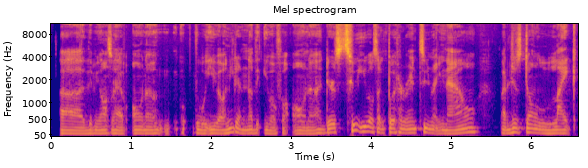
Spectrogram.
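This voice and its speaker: A man with an animated tone, a very fast pace and ordinary pitch variation, on a very clean recording with a silent background. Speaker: gaming video creator. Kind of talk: casual gameplay commentary. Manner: fast, words run together.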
